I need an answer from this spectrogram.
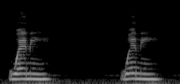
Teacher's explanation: we can skip the h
